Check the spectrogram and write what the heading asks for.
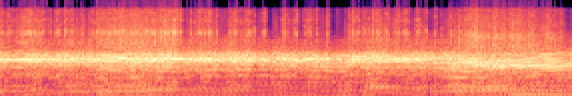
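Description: Semi-hollow electric guitar played loud through a small combo amplifier, with held notes that change about a second in and again near the end, over a steady bright wash of noise.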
